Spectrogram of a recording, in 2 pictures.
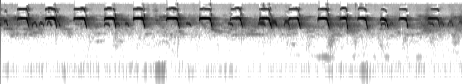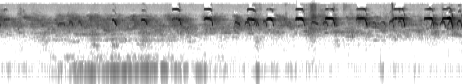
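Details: Baby chicken chicks being raised, calling: a steady run of high, sharp, hooked peeps, several each second, with a soft low hum in the middle.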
